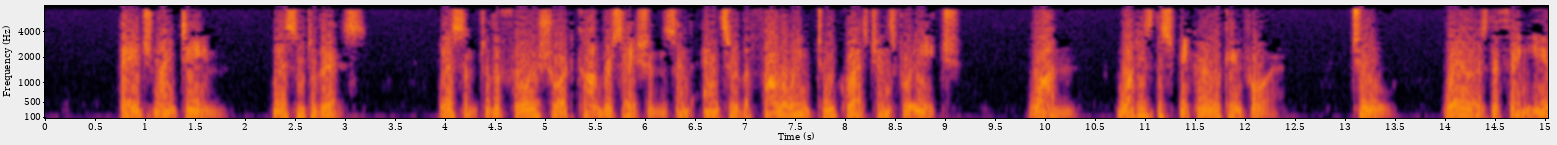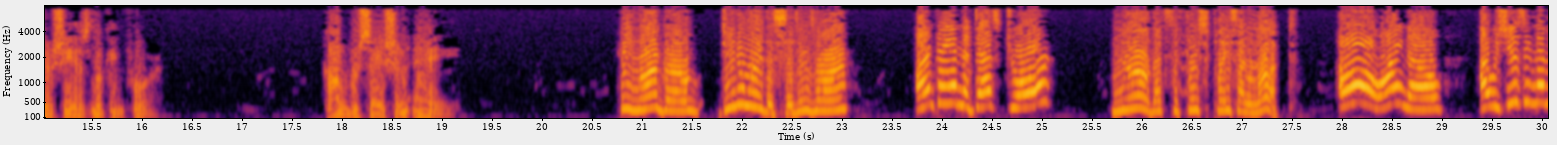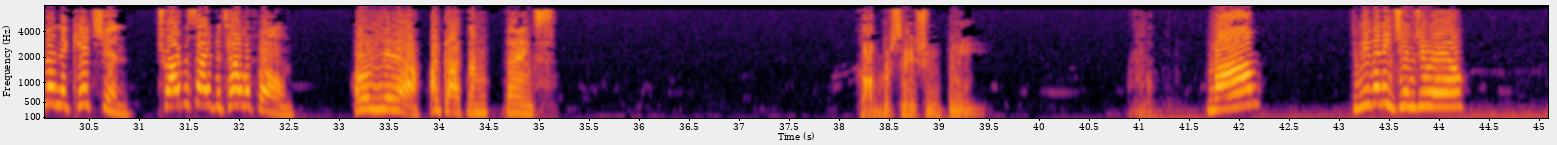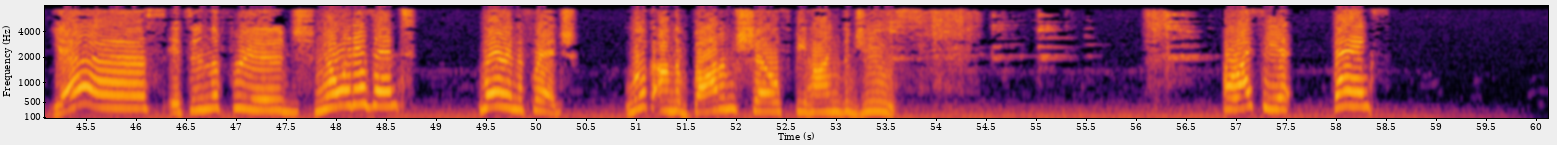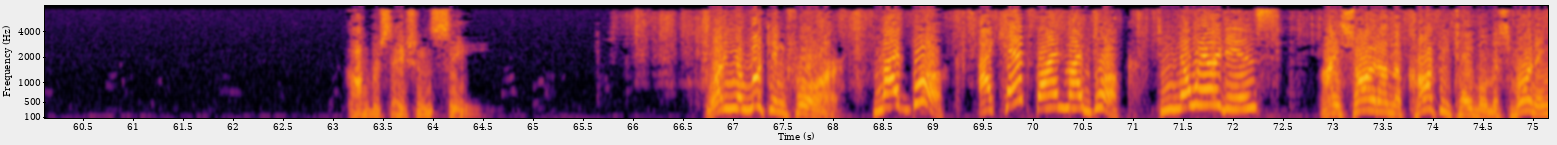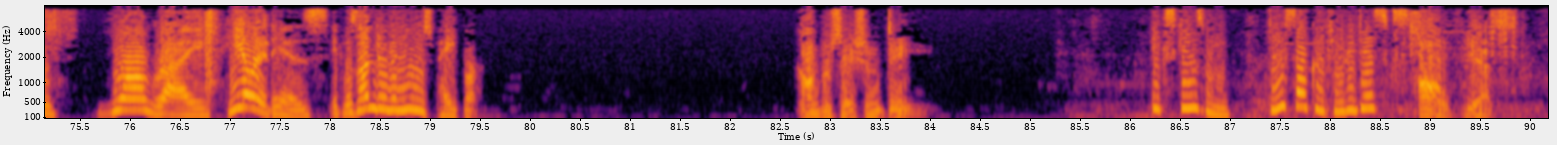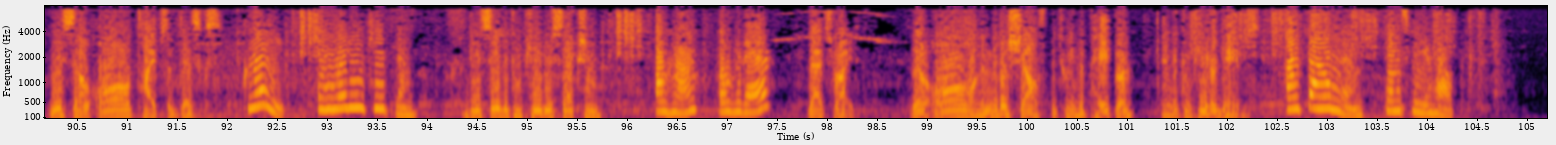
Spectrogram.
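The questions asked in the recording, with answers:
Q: What is the speaker looking for?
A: The scissors

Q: Where is the thing he or she is looking for?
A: Beside the telephone in the kitchen

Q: What is the speaker looking for?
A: Ginger ale

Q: Where is the thing he or she is looking for?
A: On the bottom shelf of the fridge, behind the juice

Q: What is the speaker looking for?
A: A book

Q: Where is the thing he or she is looking for?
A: On the coffee table, under the newspaper

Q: What is the speaker looking for?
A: Computer discs

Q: Where is the thing he or she is looking for?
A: On the middle shelf between the paper and the computer games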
